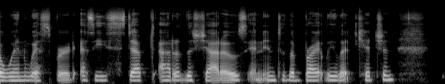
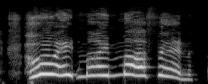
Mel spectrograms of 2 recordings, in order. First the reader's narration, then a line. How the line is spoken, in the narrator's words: Elijah screamed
